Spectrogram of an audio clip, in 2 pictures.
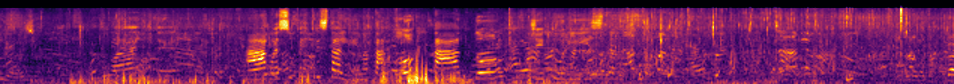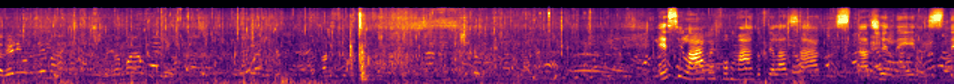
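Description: A young woman talks animatedly, close by.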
